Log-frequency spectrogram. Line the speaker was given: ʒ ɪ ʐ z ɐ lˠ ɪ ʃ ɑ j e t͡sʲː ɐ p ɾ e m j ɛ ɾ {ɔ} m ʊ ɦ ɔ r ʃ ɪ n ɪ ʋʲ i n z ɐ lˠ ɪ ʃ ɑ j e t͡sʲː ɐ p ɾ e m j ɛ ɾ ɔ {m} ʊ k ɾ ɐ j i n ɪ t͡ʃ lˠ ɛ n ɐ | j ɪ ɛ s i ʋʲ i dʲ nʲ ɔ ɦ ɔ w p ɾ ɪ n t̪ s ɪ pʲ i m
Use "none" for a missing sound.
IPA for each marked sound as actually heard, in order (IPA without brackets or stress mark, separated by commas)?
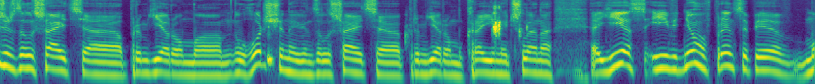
ɔ, m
